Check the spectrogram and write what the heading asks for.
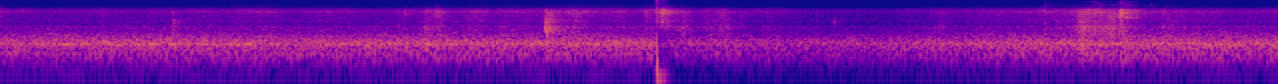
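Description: Steady background hiss with a few light rustles of dress fabric as the dress is adjusted, and one sharp click about three seconds in.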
